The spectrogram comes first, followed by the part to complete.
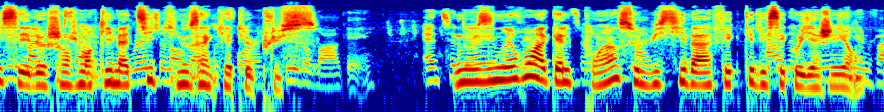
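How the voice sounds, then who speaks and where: A woman biologist giving a clear, explanatory account of her work. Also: medium pitch.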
